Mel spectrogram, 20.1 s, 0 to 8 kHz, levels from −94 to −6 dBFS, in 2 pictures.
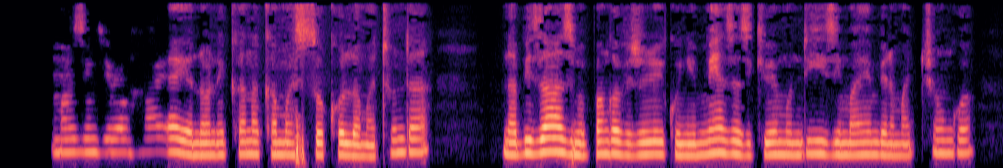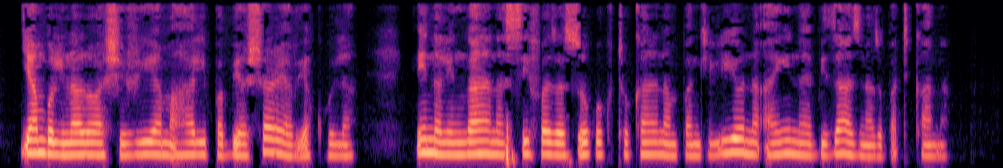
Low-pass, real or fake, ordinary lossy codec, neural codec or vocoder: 7.2 kHz; fake; MP3, 32 kbps; codec, 16 kHz in and 24 kHz out, 1 kbps, XY-Tokenizer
